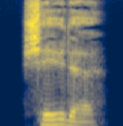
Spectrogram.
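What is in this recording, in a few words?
"Schilde", German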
